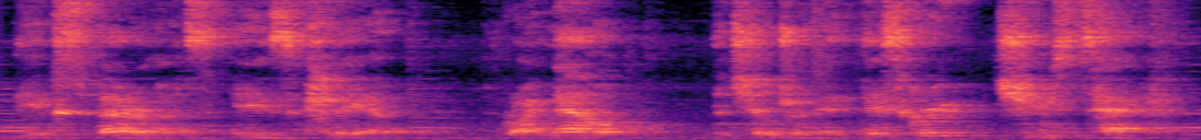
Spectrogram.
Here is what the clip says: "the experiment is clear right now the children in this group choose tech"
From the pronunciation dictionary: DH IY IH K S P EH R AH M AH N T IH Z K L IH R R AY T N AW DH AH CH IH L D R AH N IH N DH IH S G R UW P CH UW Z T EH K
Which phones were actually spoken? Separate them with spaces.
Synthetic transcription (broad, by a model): DH IY IH K S P EH R AH M AH N T IH Z K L IH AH R AY T N AW DH AH CH IH L D R AH N IH N DH IH S G R UW P CH UW Z T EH K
